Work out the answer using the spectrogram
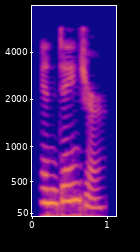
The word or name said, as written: in danger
